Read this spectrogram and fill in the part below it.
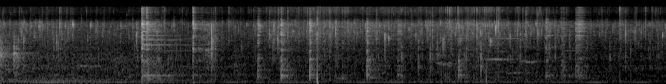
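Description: Diced onion and capsicum crackle and sizzle in hot oil in a pan, with sharp scrapes and clicks of a spatula stirring through them at close range; no voices.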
